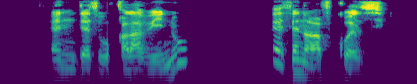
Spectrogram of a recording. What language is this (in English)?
Kabyle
